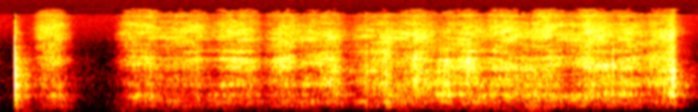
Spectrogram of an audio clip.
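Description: The tips of two thin wooden sticks rub and scratch across the grain of a large, flat, solid wooden chopping board. A sharp tap and a short scrape are followed by a brief pause, then a steady, dry rasping scratch with a bright, hissy edge. A second sharp tap closes the sound.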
